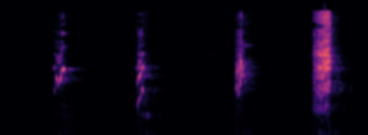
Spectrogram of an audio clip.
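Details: Javan myna, used as a lure recording with a female calling a male: four harsh, raspy squawks about a second apart, the last loudest and broadest, with quiet gaps between.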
